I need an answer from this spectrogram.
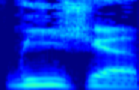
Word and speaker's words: Ouija: So here we've got a planchette, like for a Ouija board, or Ouija board, as some people refer to.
